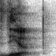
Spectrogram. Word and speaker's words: Diop: Bates Diop. – Oh, Diop.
